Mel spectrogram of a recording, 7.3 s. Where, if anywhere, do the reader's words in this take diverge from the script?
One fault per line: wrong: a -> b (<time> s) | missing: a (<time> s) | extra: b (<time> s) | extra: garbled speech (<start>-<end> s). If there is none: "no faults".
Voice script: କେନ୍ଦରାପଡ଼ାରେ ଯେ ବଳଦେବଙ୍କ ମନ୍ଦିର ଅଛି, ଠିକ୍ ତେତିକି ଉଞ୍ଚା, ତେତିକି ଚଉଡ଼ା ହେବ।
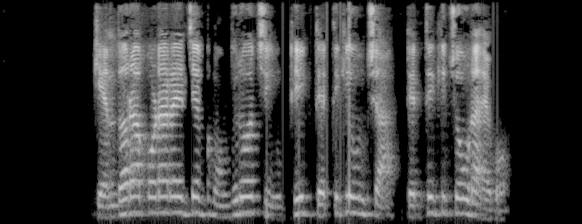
missing: ବଳଦେବଙ୍କ (2.5 s)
